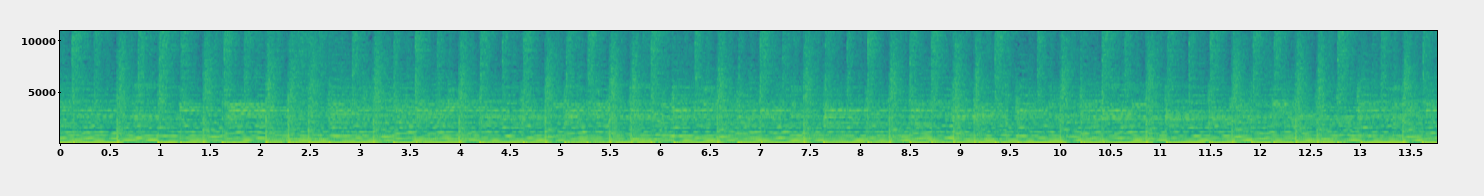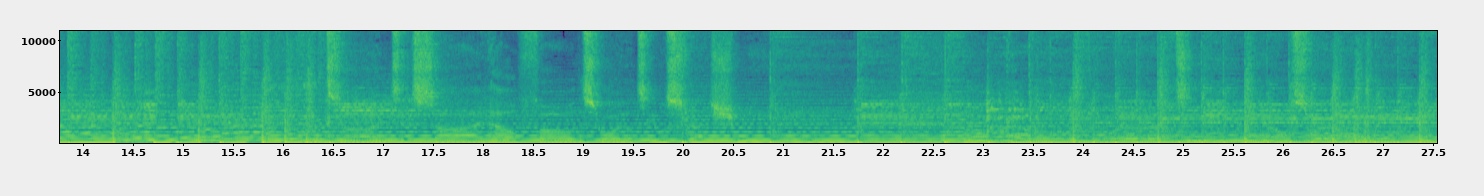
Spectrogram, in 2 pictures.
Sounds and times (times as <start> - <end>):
Progressive rock: 0.0 - 27.5.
